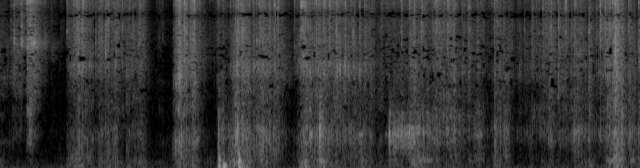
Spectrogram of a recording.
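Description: Clear plastic packaging bag crinkling and rustling as it is handled and pulled open, in irregular crackles with short pauses.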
